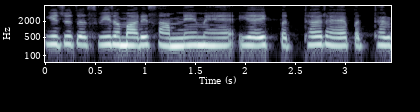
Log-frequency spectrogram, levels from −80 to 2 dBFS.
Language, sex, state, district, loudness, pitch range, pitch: Hindi, female, Uttar Pradesh, Muzaffarnagar, -13 LUFS, 245-265 Hz, 255 Hz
